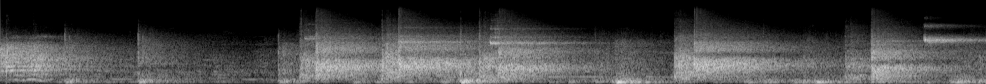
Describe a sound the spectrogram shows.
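A squash ball smacks against the walls with sharp echoing bangs.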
